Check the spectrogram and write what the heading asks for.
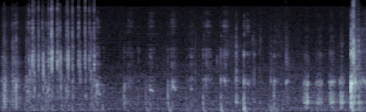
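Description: A quick run of about a dozen sharp clicks and rattles as a plastic toy sword is slowly drawn out of the mouth, then scattered clicks and short strained throat noises, with one loud click near the end.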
